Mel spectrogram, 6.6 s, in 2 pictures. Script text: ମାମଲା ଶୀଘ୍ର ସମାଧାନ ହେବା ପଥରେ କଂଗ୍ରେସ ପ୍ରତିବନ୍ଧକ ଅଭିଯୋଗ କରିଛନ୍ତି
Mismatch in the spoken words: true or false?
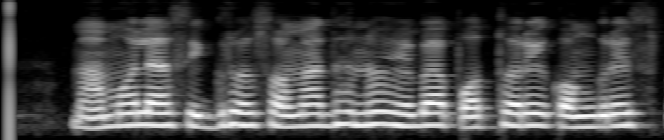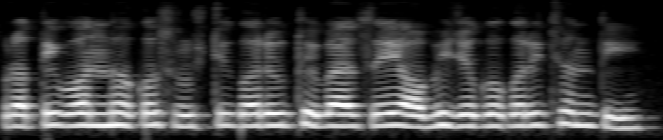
true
